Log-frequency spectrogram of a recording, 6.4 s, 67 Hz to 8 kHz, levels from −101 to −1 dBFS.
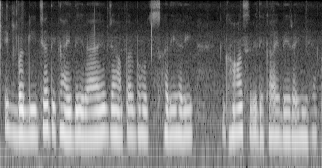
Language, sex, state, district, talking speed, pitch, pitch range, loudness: Hindi, female, Goa, North and South Goa, 160 wpm, 170 Hz, 165-175 Hz, -18 LUFS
